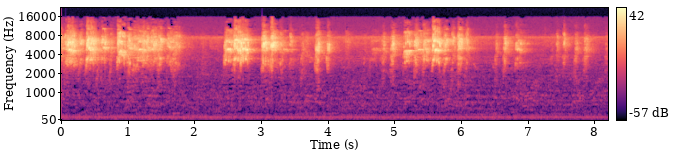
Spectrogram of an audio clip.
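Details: Golden-winged parakeet recorded in the Brazilian Amazon, giving bursts of high, raspy screeches and chirps, clustered in loose runs with short pauses between, over a faint constant low hum.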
